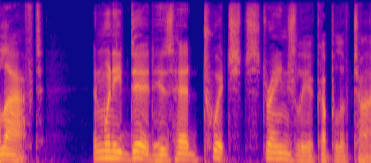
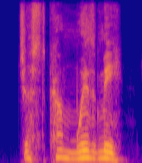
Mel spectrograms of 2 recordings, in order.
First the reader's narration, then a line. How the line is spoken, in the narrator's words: Thomas begged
